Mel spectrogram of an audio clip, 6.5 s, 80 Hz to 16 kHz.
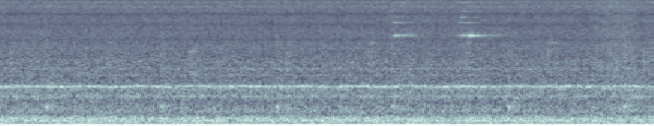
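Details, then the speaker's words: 1977 Lasko model 4746 20-inch box fan with thermostat. Steady low hum with a noticeable, constant thin motor whine above it, no rattles or scraping. Normal running. "as you can hear does have a pretty good motor wine"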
